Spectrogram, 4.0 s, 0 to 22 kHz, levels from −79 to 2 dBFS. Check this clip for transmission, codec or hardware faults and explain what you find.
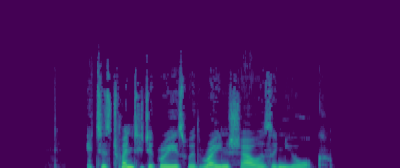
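One fault runs throughout: MP3 compression damage is plainly audible. Treble stops at 17.1 kHz and weak detail swirls, likely from MP3 encoding around 47 kbps, which starves the speech of bits.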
